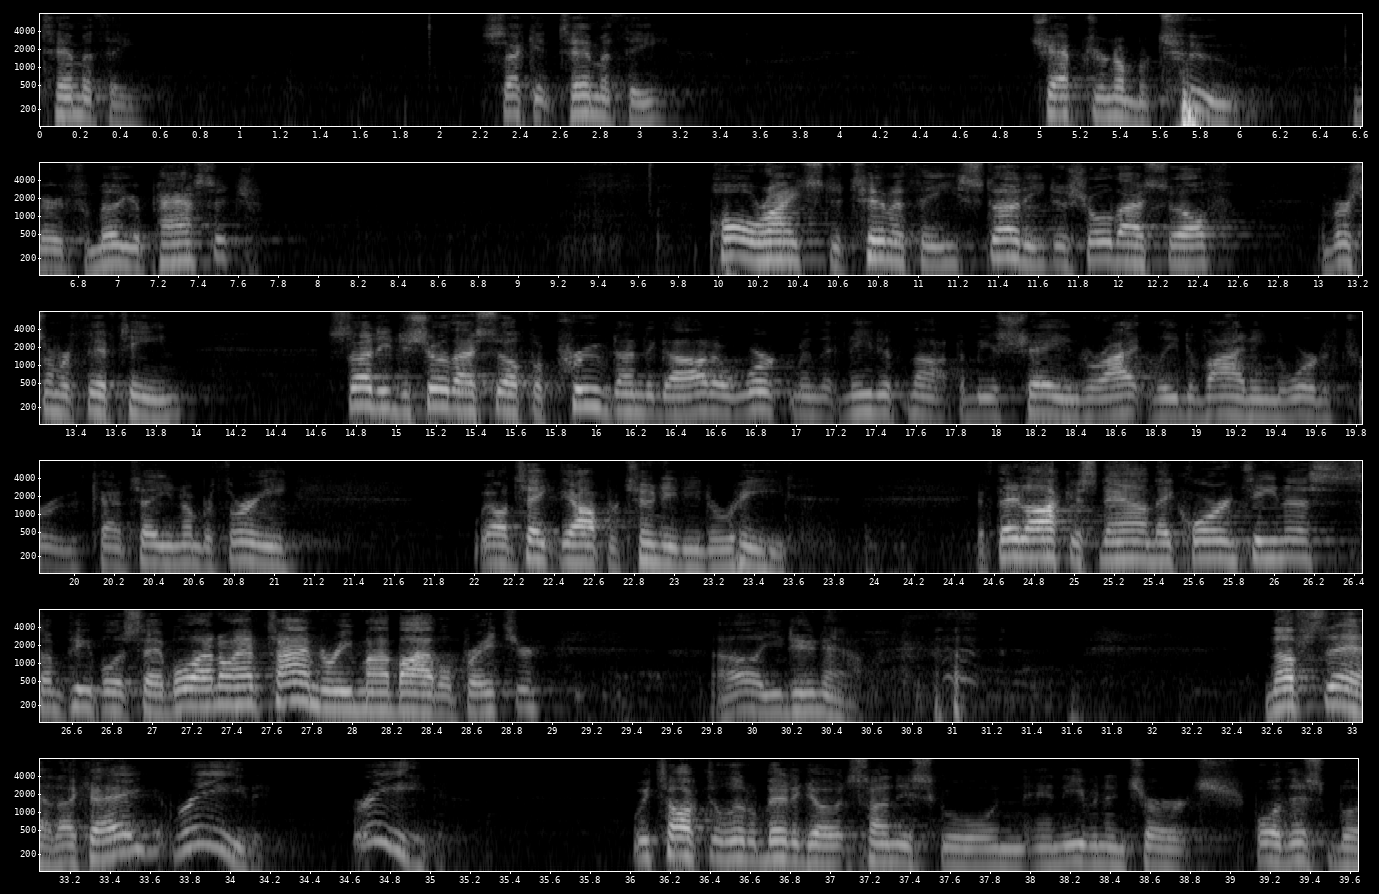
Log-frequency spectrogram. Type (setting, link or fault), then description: setting, large echoing room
